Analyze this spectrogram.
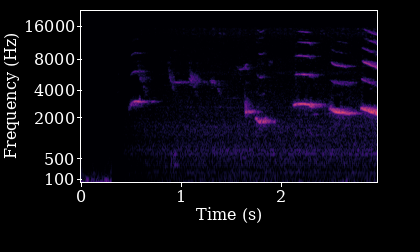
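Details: An Altamira Oriole in southern Texas near the Rio Grande gives clear, whistled notes, some sliding down, in a quick uneven series with a few higher thin notes between.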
